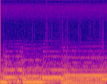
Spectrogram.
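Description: Orchestra playing the instrumental introduction to a song: sustained chords over a bass line that moves to a new note every half second or so, before the singer comes in.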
